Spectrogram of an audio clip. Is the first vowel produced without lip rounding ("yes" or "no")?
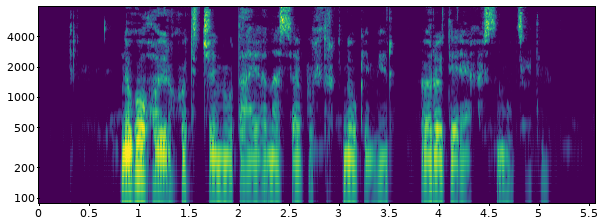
no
